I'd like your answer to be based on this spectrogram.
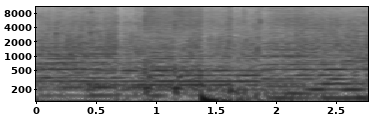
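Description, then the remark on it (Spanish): A church audience applauds Jesus loudly and continuously, a dense crackling wash of many clapping hands, with low sustained musical tones running underneath and no talking. “Puede dar un aplauso bien fuerte a Jesús.”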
